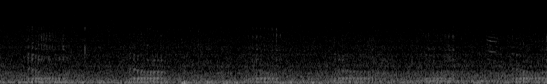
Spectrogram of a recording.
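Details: Fallow deer in rut in the Amsterdamse Waterleidingduinen dunes of the Netherlands. Rhythmic, deep, grunting groans follow one another about once per second, with low rumbling throughout and faint bird chirps behind.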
